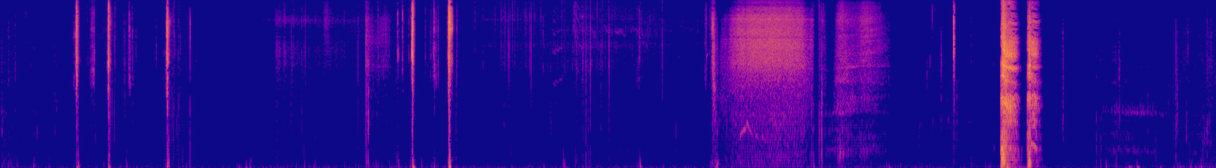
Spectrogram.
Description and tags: smoking in car.
smoking, car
